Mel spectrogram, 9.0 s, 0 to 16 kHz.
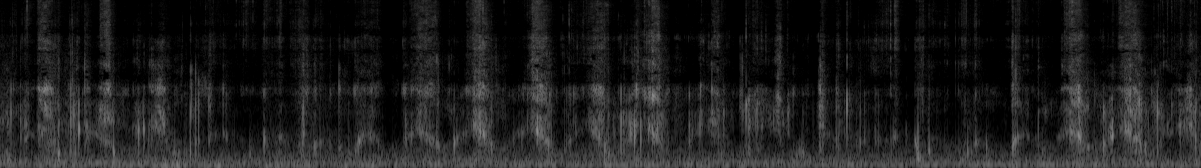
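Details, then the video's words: Crunching and chomping from an English Cream Golden Retriever eating pieces of apple, roughly two bites a second in an irregular rhythm, with moist chewing noises and a constant low-pitched hum behind. "Dog ASMR 1 Hour Long Looped - Eating Apple Chunks - English Cream Golden Retriever"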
